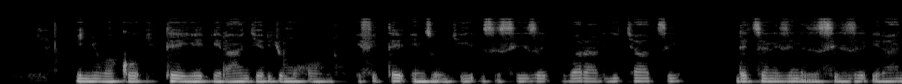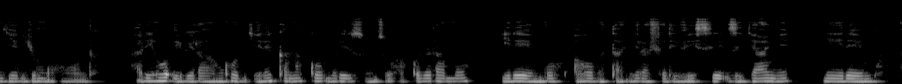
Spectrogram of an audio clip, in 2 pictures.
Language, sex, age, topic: Kinyarwanda, male, 18-24, government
